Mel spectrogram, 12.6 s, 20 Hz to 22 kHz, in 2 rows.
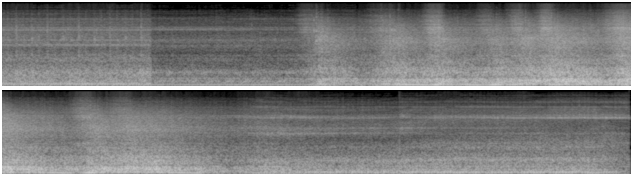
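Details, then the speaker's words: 1939 Chevrolet sedan with a V8, dual four-barrel carbs and Corvette valve covers, revived and running off fuel in the bowl before the tank is hooked up: a steady, even low burble with a brief throttle blip, back to a smooth idle with no choke needed. "Runs so good. No choke, no pumping the gas."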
